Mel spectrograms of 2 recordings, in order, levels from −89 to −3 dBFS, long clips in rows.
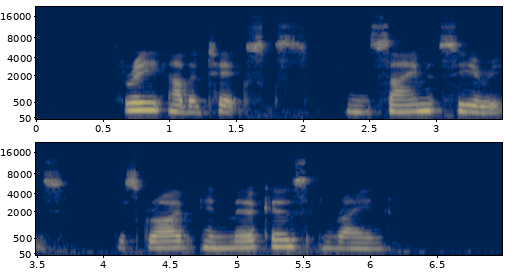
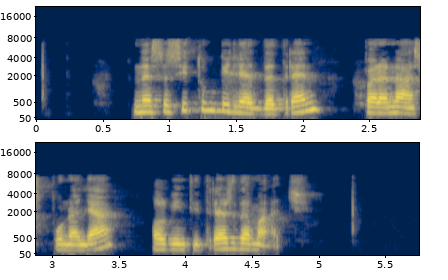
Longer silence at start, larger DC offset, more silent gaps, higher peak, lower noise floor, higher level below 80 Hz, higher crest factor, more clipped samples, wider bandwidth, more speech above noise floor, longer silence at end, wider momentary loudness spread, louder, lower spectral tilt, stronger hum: about the same, 0.65 s vs 0.75 s; neither; neither; second, -20 dBFS vs -2 dBFS; first, -86 dBFS vs -60 dBFS; second, -82 dBFS vs -60 dBFS; about the same, 20 dB vs 18 dB; neither; first, 13 kHz vs 7.8 kHz; first, 49 dB vs 42 dB; about the same, 0.9 s vs 0.85 s; first, 15 LU vs 10 LU; second, -38 LUFS vs -18 LUFS; about the same, -4 dB/octave vs -4.5 dB/octave; neither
